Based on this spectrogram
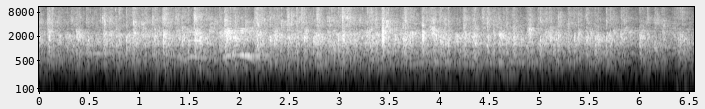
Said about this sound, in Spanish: Puede brindarle ese aplauso con su corazón en esta hora.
